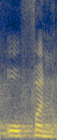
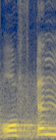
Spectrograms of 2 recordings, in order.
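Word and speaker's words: often: का मतलब होता है अक्सर इसको अपने पढ़ना है ओपन ऑफ्टन नहीं पढ़ना पति साइलेंट एप 155 इट इज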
